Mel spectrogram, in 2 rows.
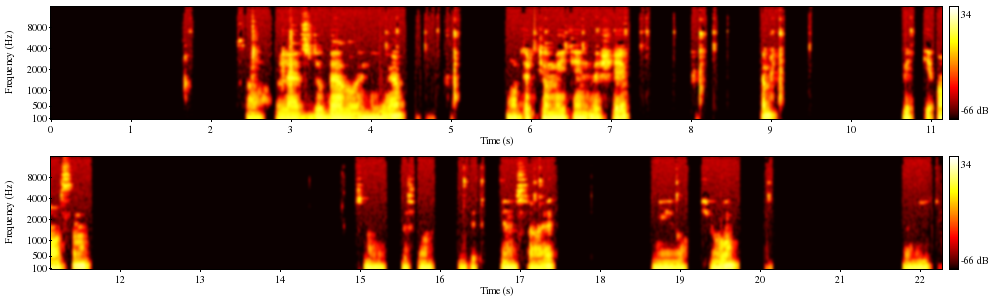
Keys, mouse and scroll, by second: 1.6 double click, 2.8 ctrl+b, 4.6 alt+click, 5.3 right click, 5.7 scroll down 1, 6.0 alt+click, 6.4 alt+click, 7.0 alt+middle click, 7.6 alt+right click, 8.0 alt+1, 8.2 alt+click, 8.6 alt+right click, 9.0 3, 9.0 scroll down 1, 9.4 alt+click, 14.6 w, 16.5 alt+middle click, 17.8 alt+click, 20.1 alt+click.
